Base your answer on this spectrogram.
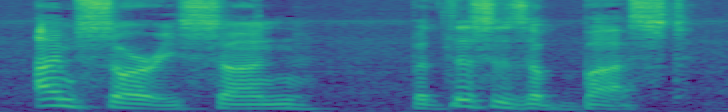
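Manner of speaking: very deep, gentle, slow, kind voice. Recalling police breaking up a frat party, he quotes the cop: imitating a deep, kind voice. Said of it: "very deep voice, very kind voice".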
